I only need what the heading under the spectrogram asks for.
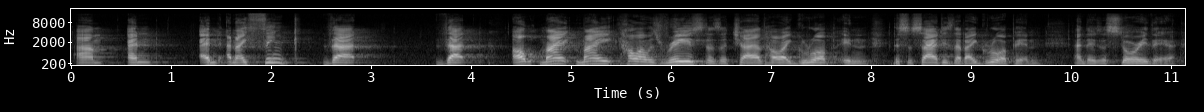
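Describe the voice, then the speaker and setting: A man's voice: medium pitch, sharp tone. A man from Ghana speaking on a panel at a poetry festival, thinking aloud with frequent restarts and repeated words. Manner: halting, many restarts, thoughtful. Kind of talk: reflective panel talk. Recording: long hall reverb.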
